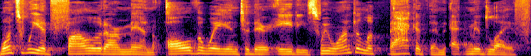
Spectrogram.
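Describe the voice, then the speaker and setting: A man speaks with a dark, mellow, somewhat breathy tone. His intonation is lively and his pace moderate. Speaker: research scientist. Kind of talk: public lecture.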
